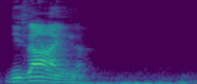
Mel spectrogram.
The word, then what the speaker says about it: design: on to our lesson g is silent when it comes before n example champagne a champagne is an expensive wine foreign it is non-native sign design which means to make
